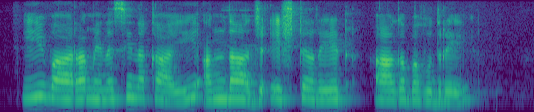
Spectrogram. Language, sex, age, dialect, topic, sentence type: Kannada, female, 18-24, Dharwad Kannada, agriculture, question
